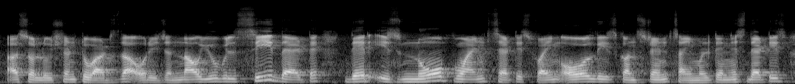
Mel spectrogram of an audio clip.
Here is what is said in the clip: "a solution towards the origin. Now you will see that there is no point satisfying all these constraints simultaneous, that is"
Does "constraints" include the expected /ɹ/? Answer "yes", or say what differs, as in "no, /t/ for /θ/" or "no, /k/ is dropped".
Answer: no, /ɹ/ is dropped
